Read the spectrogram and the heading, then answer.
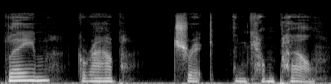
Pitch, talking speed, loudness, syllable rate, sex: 150 Hz, 90 wpm, -18 LUFS, 2.3 syllables/s, male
